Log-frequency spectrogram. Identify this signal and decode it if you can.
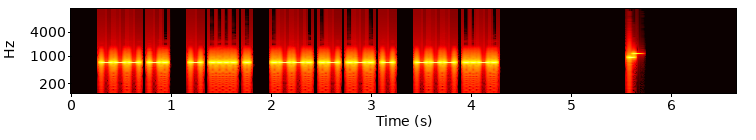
Morse code, heard as a keyed tone, about 34 wpm, 700 Hz. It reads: ON THE PART OF
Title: Sets of 4 Words 35wpm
